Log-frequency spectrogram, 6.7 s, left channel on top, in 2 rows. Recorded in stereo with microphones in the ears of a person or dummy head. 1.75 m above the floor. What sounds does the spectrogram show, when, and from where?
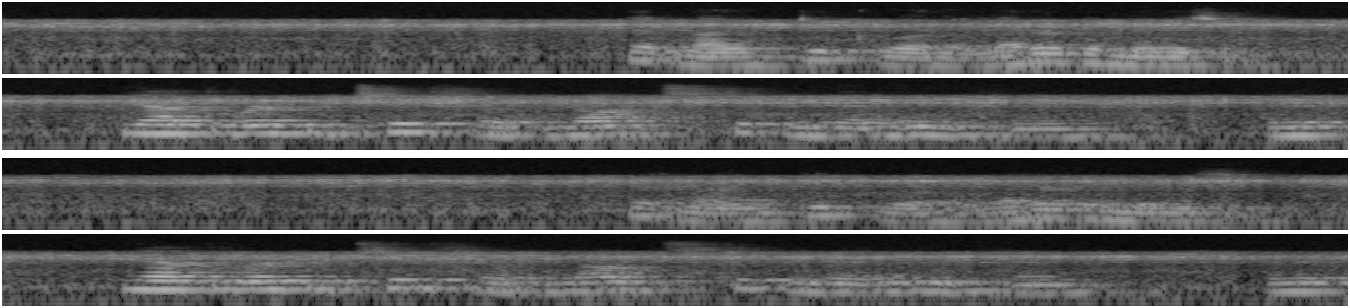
1.6 s a man speaking: 50° left (ahead or behind), 1.4 m
3.7 s a woman speaking: 10° left (ahead or behind), 3 m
